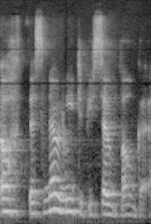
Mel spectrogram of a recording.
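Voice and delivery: quiet, low mumble under the breath. Reacting in character to servants belching loudly: mumbled under the breath. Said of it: "mumble under my breath".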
